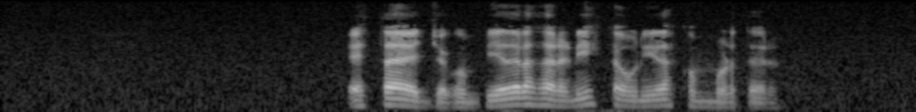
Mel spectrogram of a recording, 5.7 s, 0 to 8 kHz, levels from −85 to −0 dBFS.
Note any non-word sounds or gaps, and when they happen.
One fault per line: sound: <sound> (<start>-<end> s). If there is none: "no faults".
no faults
